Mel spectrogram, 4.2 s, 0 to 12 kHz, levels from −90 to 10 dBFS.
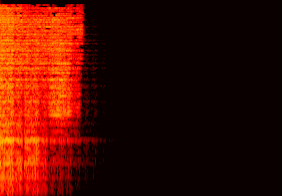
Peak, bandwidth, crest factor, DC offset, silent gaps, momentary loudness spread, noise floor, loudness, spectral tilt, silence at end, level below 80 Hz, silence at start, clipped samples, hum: -6 dBFS; 11.5 kHz; 22 dB; under 0.1%; none; 14 LU; -86 dBFS; -20 LUFS; 2 dB/octave; 3 s; -66 dBFS; 0 s; under 0.1%; none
